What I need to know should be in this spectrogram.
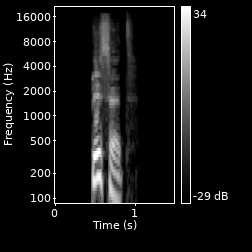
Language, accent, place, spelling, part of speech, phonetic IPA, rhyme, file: German, Germany, Berlin, bisset, verb, [ˈbɪsət], -ɪsət, De-bisset.ogg
- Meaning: second-person plural subjunctive II of beißen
